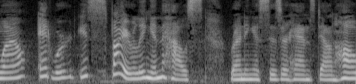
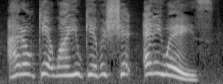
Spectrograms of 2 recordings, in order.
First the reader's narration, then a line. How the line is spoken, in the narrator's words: with Jim yelling after her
